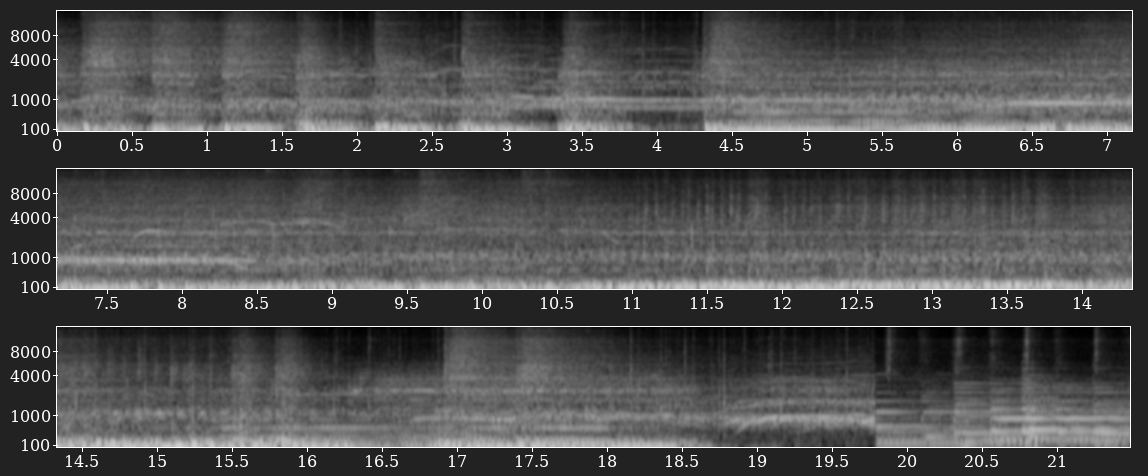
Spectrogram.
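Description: Live pop-rock band playing loud with drums, electric guitars, bass guitar and keyboards. There is a brief break about four seconds in, and the bass and drums drop out near the end.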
